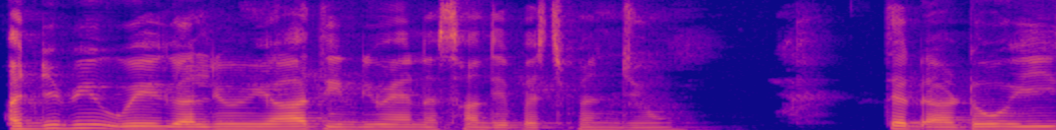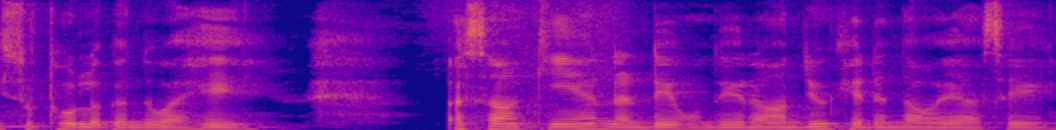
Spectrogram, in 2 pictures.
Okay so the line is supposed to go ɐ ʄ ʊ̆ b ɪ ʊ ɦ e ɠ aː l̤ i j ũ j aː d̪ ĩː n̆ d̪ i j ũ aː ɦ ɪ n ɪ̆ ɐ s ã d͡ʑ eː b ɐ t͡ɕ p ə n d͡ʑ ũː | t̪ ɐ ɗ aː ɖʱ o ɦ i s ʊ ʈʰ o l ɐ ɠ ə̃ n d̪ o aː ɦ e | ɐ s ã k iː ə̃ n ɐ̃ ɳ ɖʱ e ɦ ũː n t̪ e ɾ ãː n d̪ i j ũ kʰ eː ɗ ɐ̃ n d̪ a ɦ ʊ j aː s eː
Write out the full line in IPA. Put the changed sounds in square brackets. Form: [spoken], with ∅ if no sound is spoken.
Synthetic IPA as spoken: ɐ ʄ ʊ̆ b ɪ ʊ ɦ e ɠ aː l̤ i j ũ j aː d̪ ĩː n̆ d̪ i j ũ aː ɦ ɪ n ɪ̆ ɐ s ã d͡ʑ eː b ɐ t͡ɕ p ə n d͡ʑ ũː | t̪ ɐ ɗ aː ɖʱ o ɦ i s ʊ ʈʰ o l ɐ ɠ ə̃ n d̪ o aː ɦ e | ɐ s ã k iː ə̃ n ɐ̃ ɳ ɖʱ e ɦ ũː n [d̪] e ɾ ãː n d̪ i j ũ kʰ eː ɗ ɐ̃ n d̪ a ɦ ʊ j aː s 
